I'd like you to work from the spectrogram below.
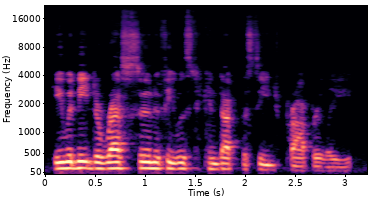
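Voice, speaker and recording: A man's voice: medium pitch, animated, brisk, dark tone. Man giving a dramatic fantasy reading. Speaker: author reading own fantasy fiction. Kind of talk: dramatic audiobook narration.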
